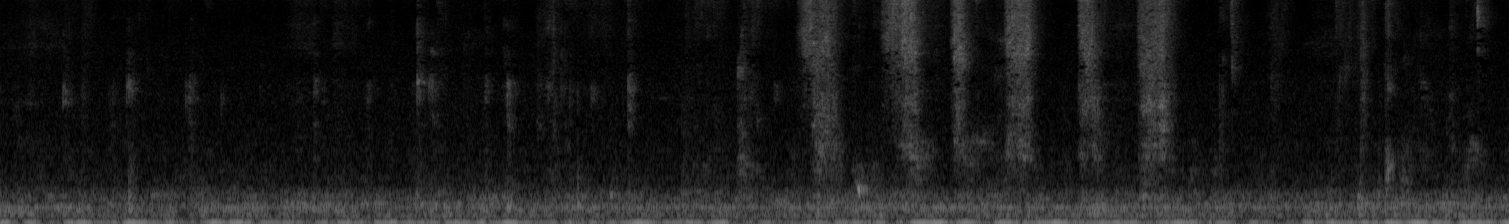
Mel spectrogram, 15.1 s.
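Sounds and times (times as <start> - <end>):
steady low hum: 0.0 - 15.0
crackly chewing noises: 0.1 - 8.8, 12.1 - 15.0.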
